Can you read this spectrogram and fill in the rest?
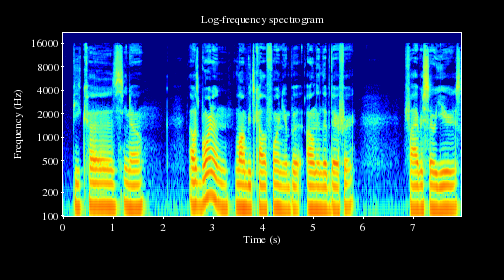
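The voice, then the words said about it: Southern US accent. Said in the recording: “I for sure have a southern accent”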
